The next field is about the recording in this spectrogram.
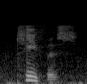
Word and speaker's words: Cephas: This is the Aramaic, or really, it should be pronounced Cephas, because none of these uh, Latin or Greek do, do not have a soft C like we pronounce in English.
